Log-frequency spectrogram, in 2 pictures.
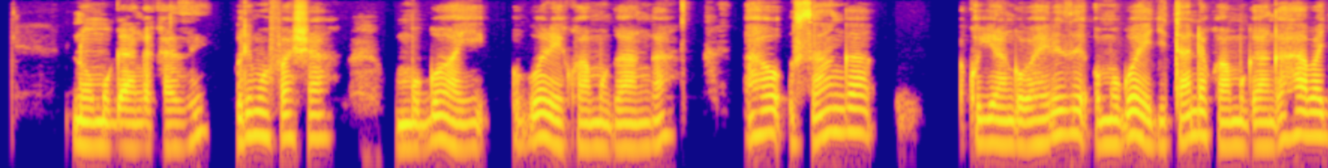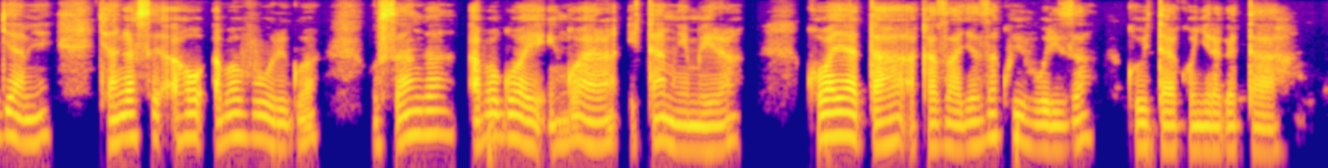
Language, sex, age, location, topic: Kinyarwanda, male, 18-24, Kigali, health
